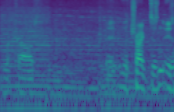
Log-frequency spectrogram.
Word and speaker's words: Ricard: I've had some good races on Paul Richard, don't get me wrong, but the track itself is not particularly enjoyable. And no, I'm not saying his name wrong. I refuse to say Ricard.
